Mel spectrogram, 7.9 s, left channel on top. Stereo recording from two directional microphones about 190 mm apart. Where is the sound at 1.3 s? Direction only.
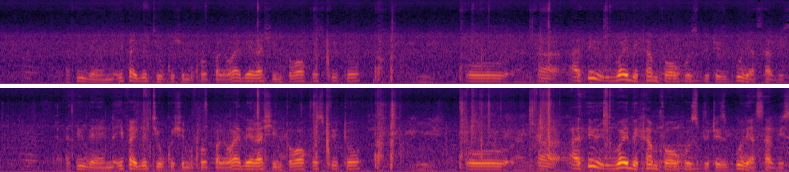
5° right (ahead or behind).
